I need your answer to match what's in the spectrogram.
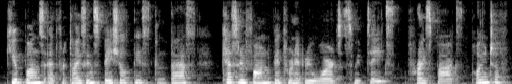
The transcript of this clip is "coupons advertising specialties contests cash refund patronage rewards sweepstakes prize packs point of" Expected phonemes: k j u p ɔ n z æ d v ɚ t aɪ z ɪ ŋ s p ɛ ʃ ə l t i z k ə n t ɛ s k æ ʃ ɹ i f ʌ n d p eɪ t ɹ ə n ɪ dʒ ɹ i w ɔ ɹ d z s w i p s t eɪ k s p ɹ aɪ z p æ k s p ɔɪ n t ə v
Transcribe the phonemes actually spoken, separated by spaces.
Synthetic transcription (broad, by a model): k j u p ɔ n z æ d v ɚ t aɪ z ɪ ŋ s p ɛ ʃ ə l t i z k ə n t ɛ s k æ s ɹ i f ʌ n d p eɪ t ɹ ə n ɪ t ɹ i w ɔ ɹ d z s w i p t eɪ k s p ɹ aɪ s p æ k s p ɔɪ n t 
